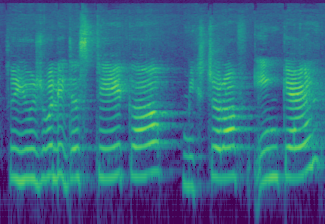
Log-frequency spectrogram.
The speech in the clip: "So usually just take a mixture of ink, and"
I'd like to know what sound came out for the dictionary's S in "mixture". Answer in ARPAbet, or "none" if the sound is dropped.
S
